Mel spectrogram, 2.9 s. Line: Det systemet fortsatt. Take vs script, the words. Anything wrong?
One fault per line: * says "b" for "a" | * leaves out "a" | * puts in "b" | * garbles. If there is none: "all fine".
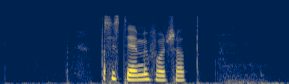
all fine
